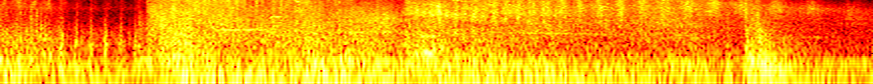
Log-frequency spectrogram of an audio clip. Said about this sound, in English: It was a really romantic movie, Die Hard. McLean's car smashes through a toll booth, launching into the air straight at the chopper.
